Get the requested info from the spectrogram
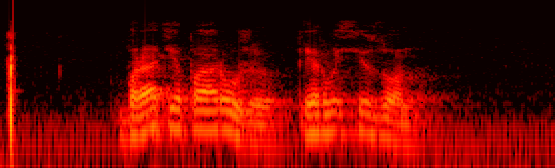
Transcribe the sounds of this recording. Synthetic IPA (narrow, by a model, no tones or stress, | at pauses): bɾatʲjəpəɐɾuʐɨjʊpʲervɨjsʲɪzo̞̰n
